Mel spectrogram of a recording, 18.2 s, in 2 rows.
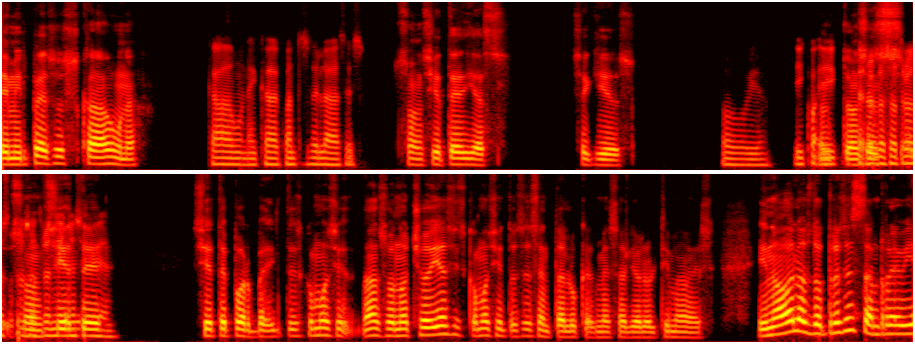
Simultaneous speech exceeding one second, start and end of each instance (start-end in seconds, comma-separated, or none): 8.2-10.1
